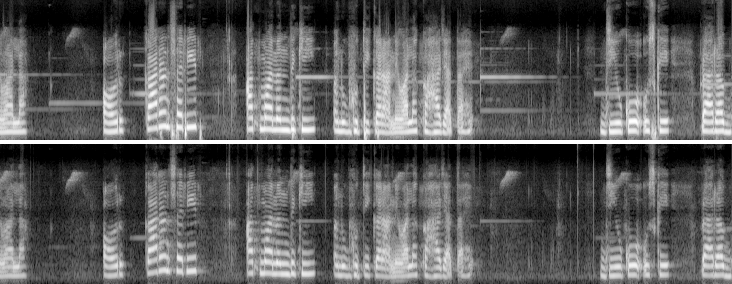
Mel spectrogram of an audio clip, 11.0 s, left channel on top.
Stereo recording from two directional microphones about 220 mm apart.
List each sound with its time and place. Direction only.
0.0 s a sound: 50° left (ahead or behind)
1.5 s speech: 50° left (ahead or behind)
9.0 s speech: 50° left (ahead or behind)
